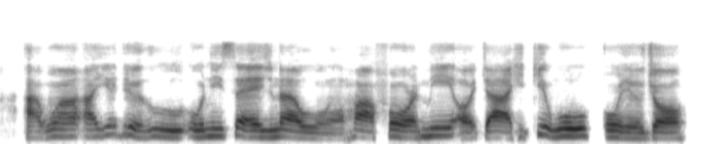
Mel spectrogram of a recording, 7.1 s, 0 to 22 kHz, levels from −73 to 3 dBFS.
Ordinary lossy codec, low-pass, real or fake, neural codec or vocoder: MP3, 64 kbps; 7.2 kHz; fake; codec, 16 kHz, 0.5 kbps, FunCodec, trained on LibriTTS, 25 frames a second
